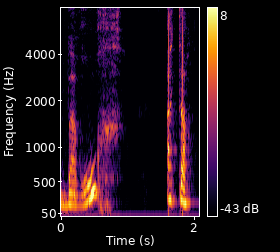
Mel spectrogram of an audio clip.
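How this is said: The two words are clearly separated. The speaker calls it right. "mais Baruch Ata. C'est deux mots bien distincts"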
